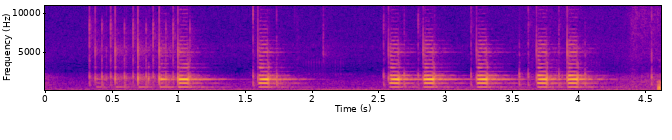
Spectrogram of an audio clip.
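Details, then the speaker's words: Kirisun DP770 radio (rated IP67) after submersion in a sink of water: short keypad beeps sound harsh and buzzy, likely from water in the speaker. Distorted speaker beeps. "well that sounds like there is water in the speaker let's try blowing you know doesn't sound too great"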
